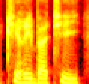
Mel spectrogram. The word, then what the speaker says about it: Kiribati: Cela ressemble à Ti mais le ti se prononce comme un s. Donc c'est Kiribati.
